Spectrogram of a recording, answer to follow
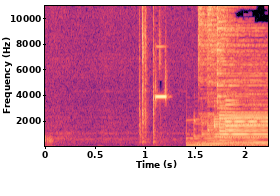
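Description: A short click with a brief high ding about a second in, then background music starts with a guitar chord ringing out.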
